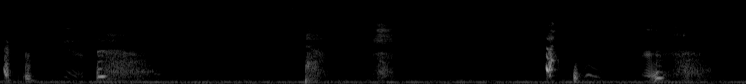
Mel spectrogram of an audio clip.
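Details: Stifled sneezing fit that began as a pollen allergy: several breathy, held-back sneezes with sharp intakes in quick succession.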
